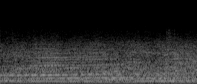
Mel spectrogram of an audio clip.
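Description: Jim Clark's Lotus Ford race car lapping Warwick Farm in the 1968 Tasman Cup International 100, its engine a continuous loud drone with a slight swell near the end.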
